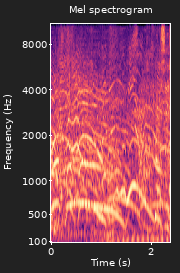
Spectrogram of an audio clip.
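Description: A crowd of cartoon cats cheering, many voices rising and falling over one another. About a second in, a cartoon motorbike engine's low, even putter joins them.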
